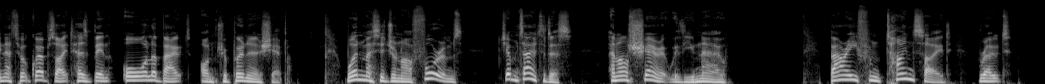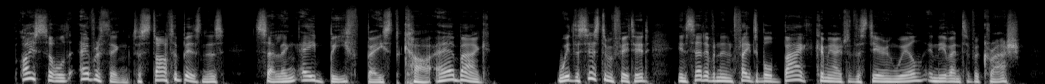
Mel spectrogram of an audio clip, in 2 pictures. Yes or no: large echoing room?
no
